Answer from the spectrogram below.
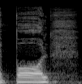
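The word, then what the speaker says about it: Paal: Paul, se dice Paul, pero se escribe con A porque viene de Suecia.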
